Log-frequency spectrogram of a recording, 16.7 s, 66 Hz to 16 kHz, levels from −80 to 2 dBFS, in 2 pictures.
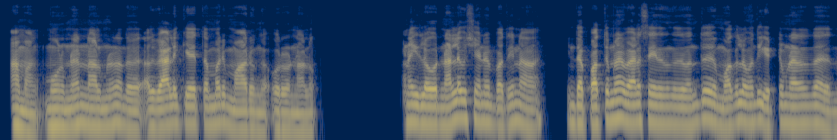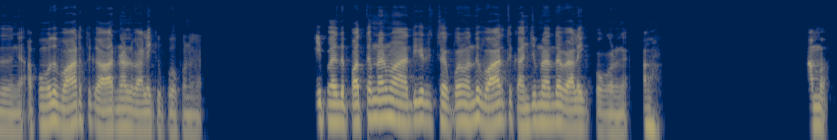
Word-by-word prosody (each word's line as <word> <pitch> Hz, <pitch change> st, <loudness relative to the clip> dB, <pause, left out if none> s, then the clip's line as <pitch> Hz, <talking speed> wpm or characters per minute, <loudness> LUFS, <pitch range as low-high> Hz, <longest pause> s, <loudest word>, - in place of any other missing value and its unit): ஆமாங்க, 95 Hz, -5 st, +1 dB
3 115 Hz, 0 st, +1 dB
மணி 110 Hz, -, -1 dB
நேரம், 125 Hz, +1 st, +1 dB
4 115 Hz, 0 st, +2 dB
மணி 115 Hz, -, -1 dB
நேரம் 130 Hz, -1 st, 0 dB
அந்த 110 Hz, -, +1 dB, 0.2 s
அது 110 Hz, -, +1 dB
வேலைக்கு 125 Hz, +2 st, +4 dB
ஏற்ற 120 Hz, -, -1 dB
மாரி 130 Hz, 0 st, 0 dB
மாறுங்க, 105 Hz, -2 st, 0 dB
ஒரு 100 Hz, -, 0 dB
ஒரு 95 Hz, -, -3 dB
நாளும். 95 Hz, +1 st, -5 dB, 0.8 s
ஆனா 135 Hz, -, 0 dB
இதில 125 Hz, -1 st, +3 dB
ஒரு 120 Hz, -, +1 dB
நல்ல 140 Hz, +5 st, +4 dB
விஷயம் 150 Hz, -2 st, -1 dB
என்னான்னு 135 Hz, -3 st, -1 dB
பாத்தீங்கன்னா, 130 Hz, +1 st, 0 dB, 0.4 s
இந்த 130 Hz, 0 st, +2 dB
10 125 Hz, +3 st, +3 dB
மணி 150 Hz, -, +2 dB
நேரம் 145 Hz, -4 st, +4 dB
வேலை 135 Hz, +1 st, +3 dB
செய்வதுங்றது 125 Hz, -2 st, +1 dB
வந்து, 145 Hz, +5 st, -1 dB, 0.2 s
மொதல்ல 135 Hz, +4 st, +1 dB
வந்து 135 Hz, -1 st, 0 dB
8 125 Hz, +4 st, -6 dB
மணி 125 Hz, -, +2 dB
நேரம் 130 Hz, +1 st, 0 dB
தான் 125 Hz, -3 st, +2 dB
இருந்ததுங்க. 95 Hz, -2 st, -5 dB
அப்போ 125 Hz, +1 st, -5 dB
வந்து 140 Hz, -2 st, +1 dB
வாரத்துக்கு 135 Hz, -3 st, +1 dB
6 110 Hz, +1 st, +1 dB
நாள் 110 Hz, -3 st, 0 dB
வேலைக்கு 100 Hz, 0 st, -3 dB
போகனுங்க. 90 Hz, -2 st, -9 dB, 1.2 s
இப்ப 145 Hz, -1 st, -5 dB
இந்த 135 Hz, -2 st, +1 dB
10 135 Hz, +3 st, +2 dB
மணி 160 Hz, -, +1 dB
நேரமா 160 Hz, -2 st, +3 dB
அதிகரிச்சப்ப 140 Hz, -2 st, -1 dB
வந்து, 160 Hz, +4 st, 0 dB
வாரத்துக்கு 135 Hz, -1 st, +2 dB
5 120 Hz, +3 st, -3 dB
மணி 135 Hz, 0 st, +2 dB
நேரம் 130 Hz, +1 st, +1 dB
தான் 115 Hz, -, +2 dB
வேலைக்கு 110 Hz, 0 st, -1 dB
போகனுங்க. 90 Hz, -1 st, -5 dB, 1.8 s
ஆமா. 120 Hz, -1 st, -2 dB
125 Hz, 210 wpm, -25 LUFS, 110-135 Hz, 1.8 s, வேலைக்கு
